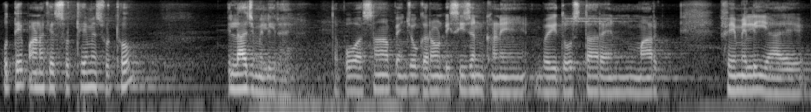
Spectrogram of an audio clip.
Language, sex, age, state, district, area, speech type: Sindhi, male, 18-30, Gujarat, Junagadh, urban, spontaneous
